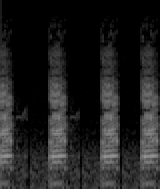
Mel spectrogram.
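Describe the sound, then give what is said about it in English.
A goose honks four times in a steady, evenly spaced rhythm, each call loud and nasal, with brief silence between them. “So let's bring that up. Let's hear the goose egg.”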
